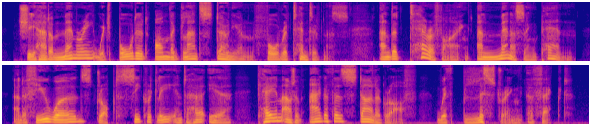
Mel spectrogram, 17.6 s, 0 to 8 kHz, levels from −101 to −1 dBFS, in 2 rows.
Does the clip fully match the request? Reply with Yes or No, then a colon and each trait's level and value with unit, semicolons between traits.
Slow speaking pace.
Yes: slow, 115 wpm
